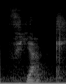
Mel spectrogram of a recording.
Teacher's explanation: immer da, wo die Isländer ein Doppel-L schreiben, da sprechen sie gar kein Doppel-L, sondern sie sprechen ein T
